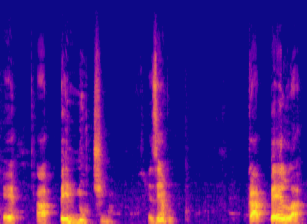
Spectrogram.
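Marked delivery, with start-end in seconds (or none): 5.0-6.1 capela drawn out slowly and loud; teacher modelling the stressed syllable; slow demo word. Shown as a demonstration. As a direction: stretch out Capela for the class. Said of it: "Vamos fazer essa, a separação silábica".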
